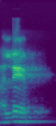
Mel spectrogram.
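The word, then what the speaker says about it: אל: stop kaya po kung pagsamahin ninyo itong alep sa camid it is pronounced as al al meaning head shepherd so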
